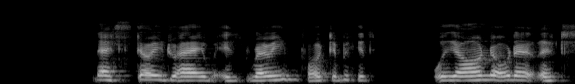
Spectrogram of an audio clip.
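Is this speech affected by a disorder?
Yes: cerebral palsy; from birth.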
